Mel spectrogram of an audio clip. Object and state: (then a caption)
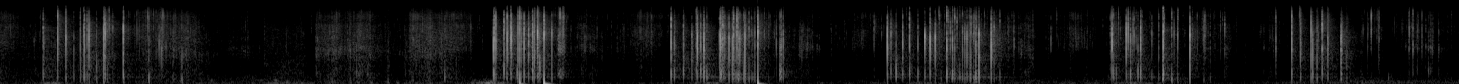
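Plastic bubble wrap popping. A small piece of clear plastic bubble wrap is held in both hands while the fingers twist and squeeze it to pop the air bubbles. Bursts of sharp, bright pops break out over a steady crinkling rustle, with quieter stretches of crinkling in between. The pops are dry and stop at once, with almost no low end.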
